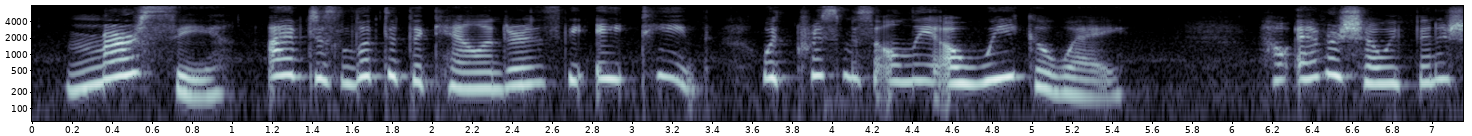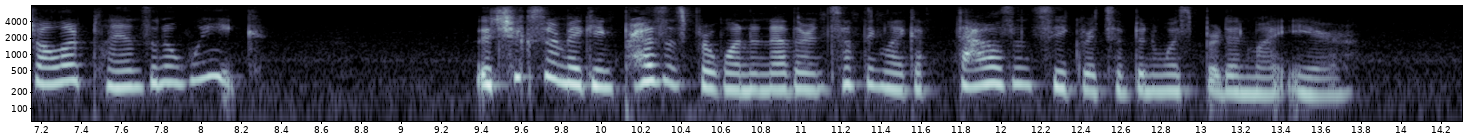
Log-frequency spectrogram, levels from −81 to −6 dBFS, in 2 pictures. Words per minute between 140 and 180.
No: average, 195 wpm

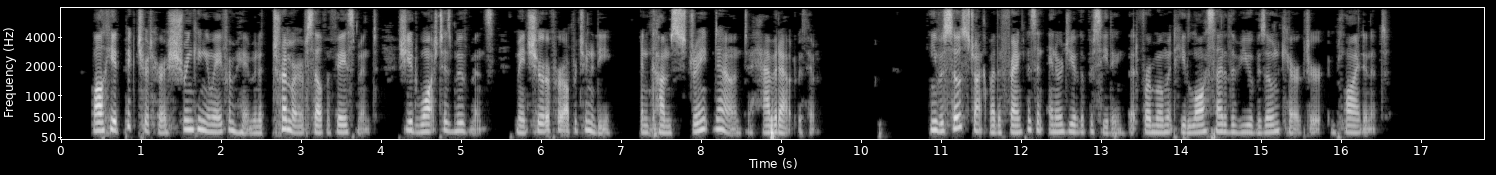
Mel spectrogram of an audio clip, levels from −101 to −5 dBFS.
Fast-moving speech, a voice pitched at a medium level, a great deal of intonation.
No: fast, 220 wpm; medium, 175 Hz; average, 4.2 semitones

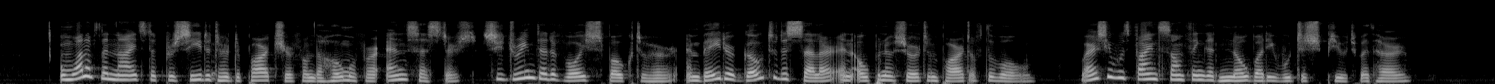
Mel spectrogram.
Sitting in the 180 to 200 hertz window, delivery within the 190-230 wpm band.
Yes: medium, 185 Hz; average, 195 wpm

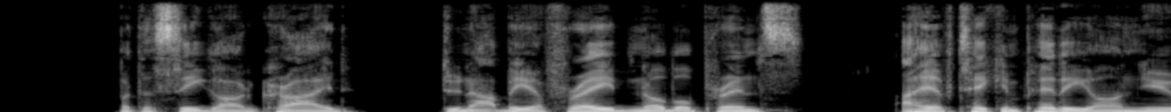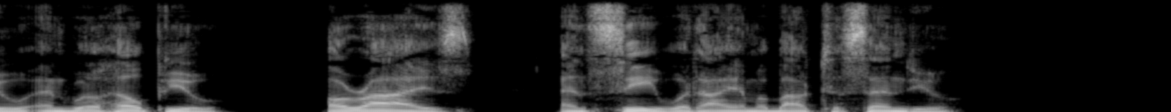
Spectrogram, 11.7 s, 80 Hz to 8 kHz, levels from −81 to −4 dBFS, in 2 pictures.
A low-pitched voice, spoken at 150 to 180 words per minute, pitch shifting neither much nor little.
Yes: very low, 95 Hz; average, 160 wpm; average, 3.5 semitones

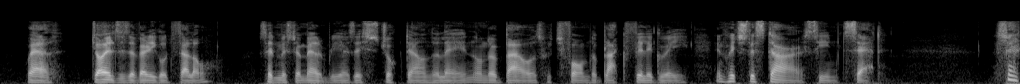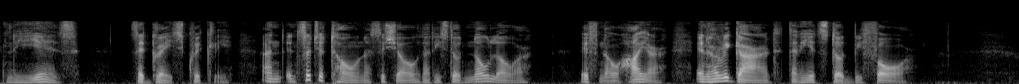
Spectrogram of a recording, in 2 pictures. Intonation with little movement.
No: average, 3.2 semitones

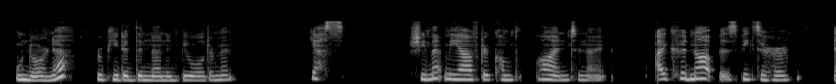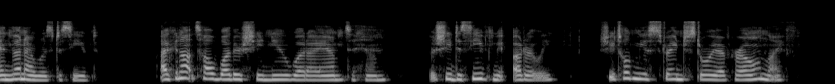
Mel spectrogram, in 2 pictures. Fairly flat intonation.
Yes: narrow, 2.1 semitones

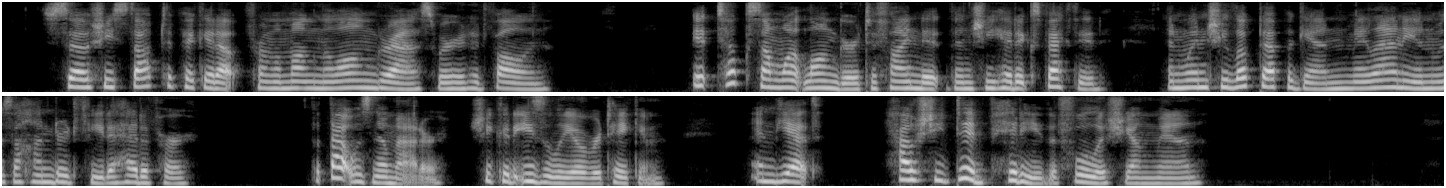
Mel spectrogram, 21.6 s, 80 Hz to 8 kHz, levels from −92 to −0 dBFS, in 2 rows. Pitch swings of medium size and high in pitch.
Yes: average, 3.7 semitones; high, 215 Hz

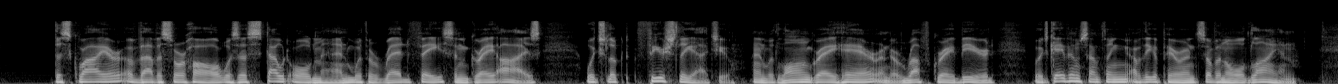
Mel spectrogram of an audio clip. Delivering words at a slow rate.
No: average, 195 wpm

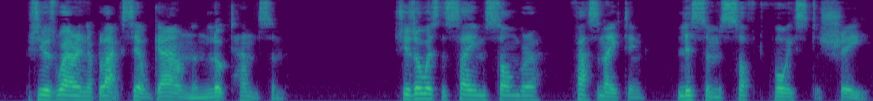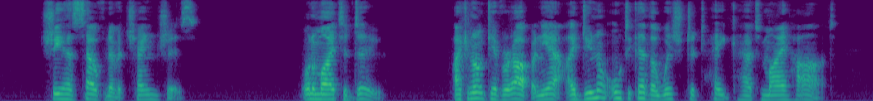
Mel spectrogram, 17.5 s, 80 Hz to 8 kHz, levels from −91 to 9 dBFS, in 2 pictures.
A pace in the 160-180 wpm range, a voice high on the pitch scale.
No: average, 165 wpm; low, 135 Hz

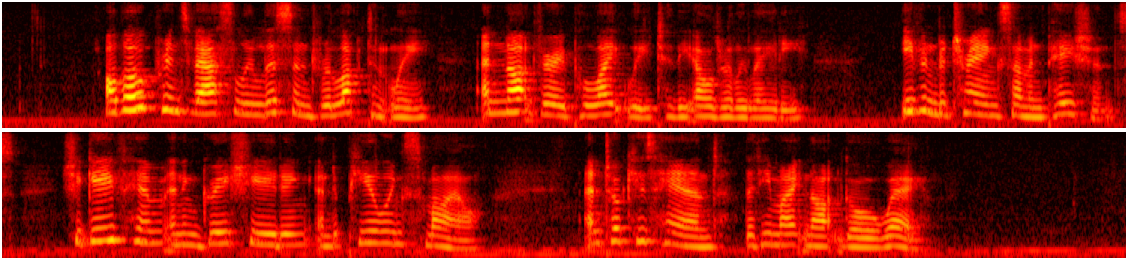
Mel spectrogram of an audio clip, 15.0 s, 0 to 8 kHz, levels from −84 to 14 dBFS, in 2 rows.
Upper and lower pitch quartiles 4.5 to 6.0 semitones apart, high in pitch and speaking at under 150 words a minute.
Yes: average, 5.1 semitones; high, 220 Hz; average, 140 wpm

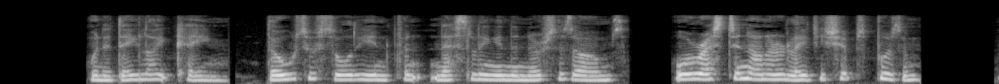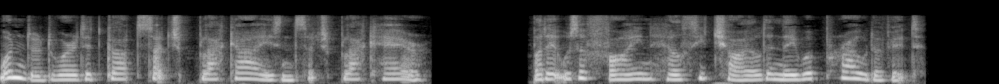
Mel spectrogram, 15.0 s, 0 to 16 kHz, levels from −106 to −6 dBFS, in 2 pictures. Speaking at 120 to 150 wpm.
No: average, 175 wpm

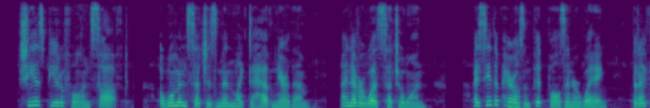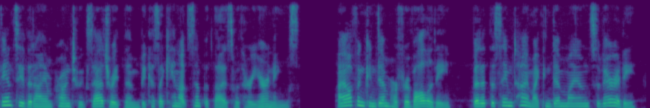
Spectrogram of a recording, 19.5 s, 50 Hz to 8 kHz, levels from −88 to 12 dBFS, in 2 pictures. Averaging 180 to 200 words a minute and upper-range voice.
Yes: average, 190 wpm; high, 200 Hz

